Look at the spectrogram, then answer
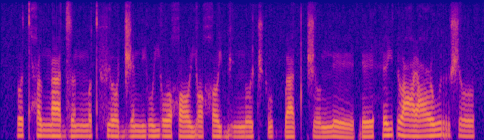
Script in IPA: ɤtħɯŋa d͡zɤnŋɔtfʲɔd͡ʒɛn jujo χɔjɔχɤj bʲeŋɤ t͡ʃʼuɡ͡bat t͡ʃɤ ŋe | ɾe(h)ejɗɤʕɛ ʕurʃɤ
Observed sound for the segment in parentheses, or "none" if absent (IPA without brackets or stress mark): h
